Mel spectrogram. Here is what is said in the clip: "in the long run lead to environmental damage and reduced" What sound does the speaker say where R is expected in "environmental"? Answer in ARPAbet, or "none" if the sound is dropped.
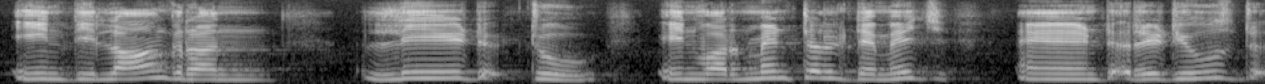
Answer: R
